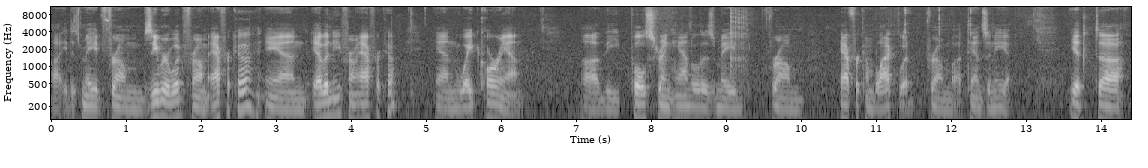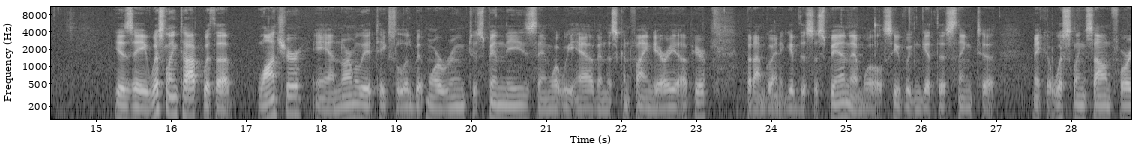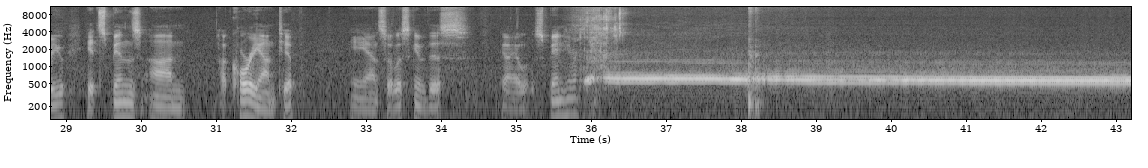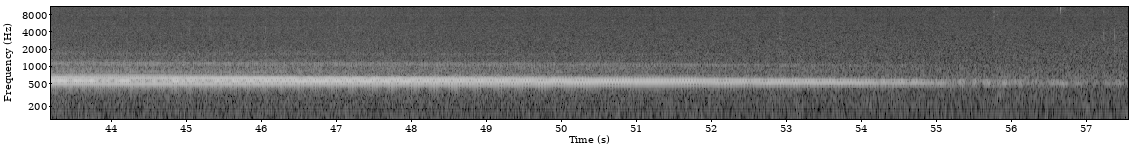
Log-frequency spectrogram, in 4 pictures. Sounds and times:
Speech: 0.0 - 6.3, 7.1 - 12.8, 13.6 - 14.4, 15.3 - 32.2, 32.8 - 35.9.

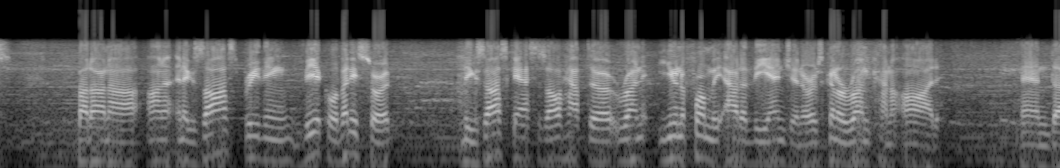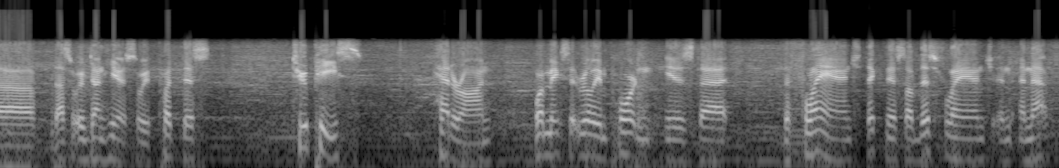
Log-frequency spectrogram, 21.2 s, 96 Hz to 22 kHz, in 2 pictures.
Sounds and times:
Music: 0.0 - 21.1
Speech: 0.8 - 4.0, 4.6 - 9.5, 10.2 - 12.7, 13.6 - 14.3, 15.0 - 17.9, 18.5 - 21.1.

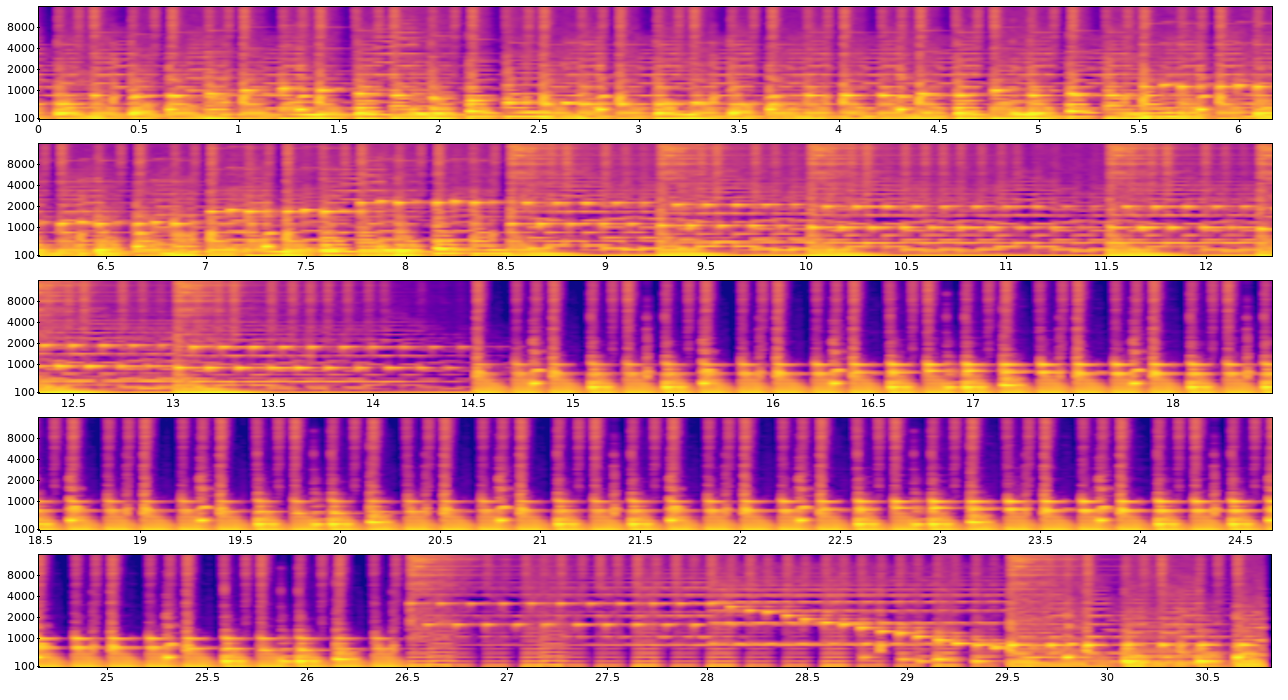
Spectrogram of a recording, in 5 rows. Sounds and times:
Music: 0.0 - 30.8.

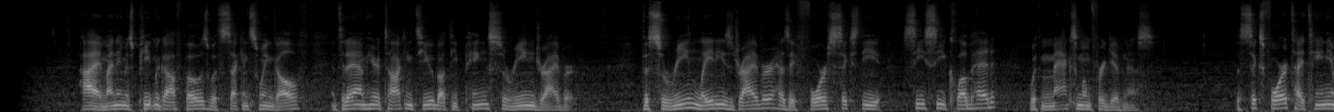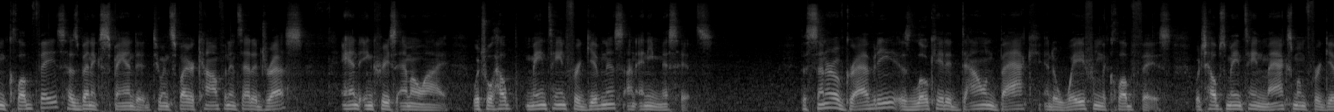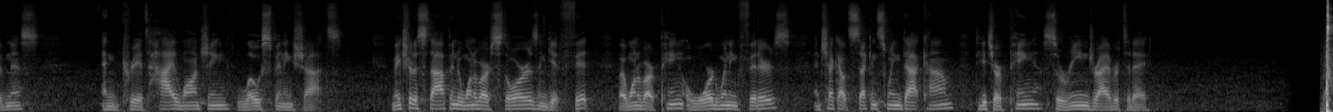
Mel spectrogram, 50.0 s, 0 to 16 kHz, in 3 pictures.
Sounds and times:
Speech: 1.0 - 7.2, 8.0 - 14.5, 15.4 - 25.7, 26.7 - 33.9, 34.6 - 47.8.

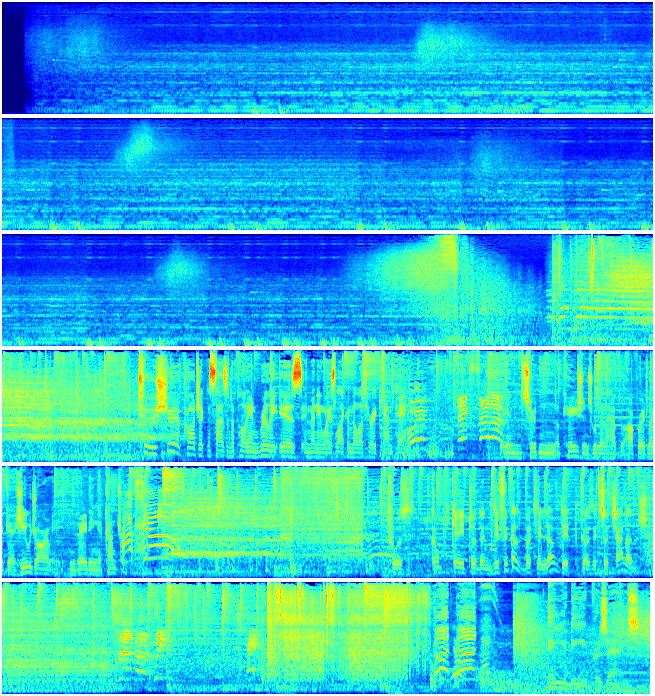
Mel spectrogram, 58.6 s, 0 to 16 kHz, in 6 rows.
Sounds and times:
Scary music: 0.4 - 58.5.

